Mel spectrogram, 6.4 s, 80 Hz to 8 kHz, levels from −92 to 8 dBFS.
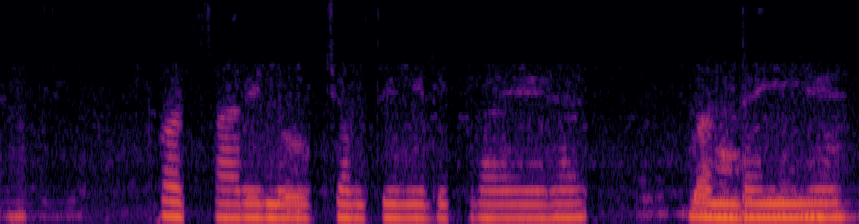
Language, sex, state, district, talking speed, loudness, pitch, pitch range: Hindi, female, Chhattisgarh, Bastar, 95 wpm, -34 LUFS, 180 Hz, 175-190 Hz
